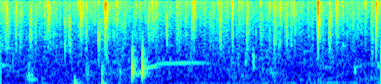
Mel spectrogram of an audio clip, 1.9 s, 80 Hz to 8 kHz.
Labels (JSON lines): {"label": "biophony", "recorder": "SoundTrap 300"}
